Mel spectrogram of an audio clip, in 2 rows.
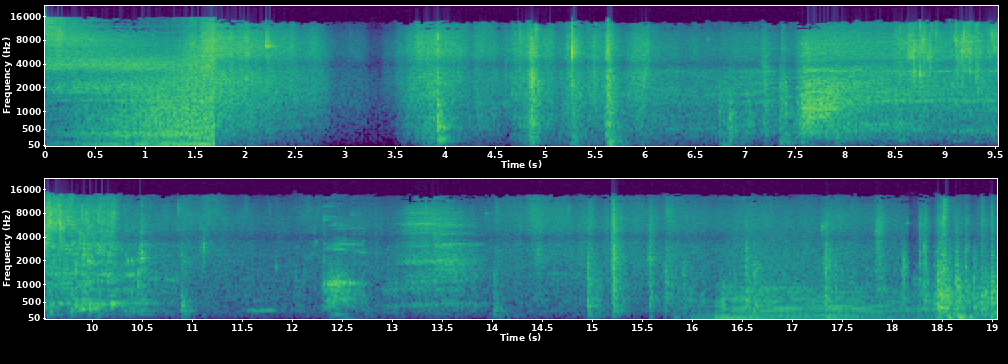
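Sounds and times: water running into sink: 8.6 - 10.5.

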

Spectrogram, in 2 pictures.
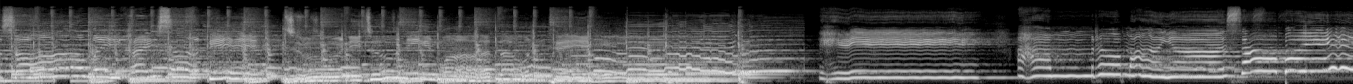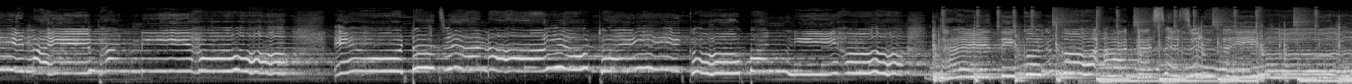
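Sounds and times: winding folk melody: 0.0 - 8.1, 22.9 - 27.0
held wavering note: 0.0 - 8.2.

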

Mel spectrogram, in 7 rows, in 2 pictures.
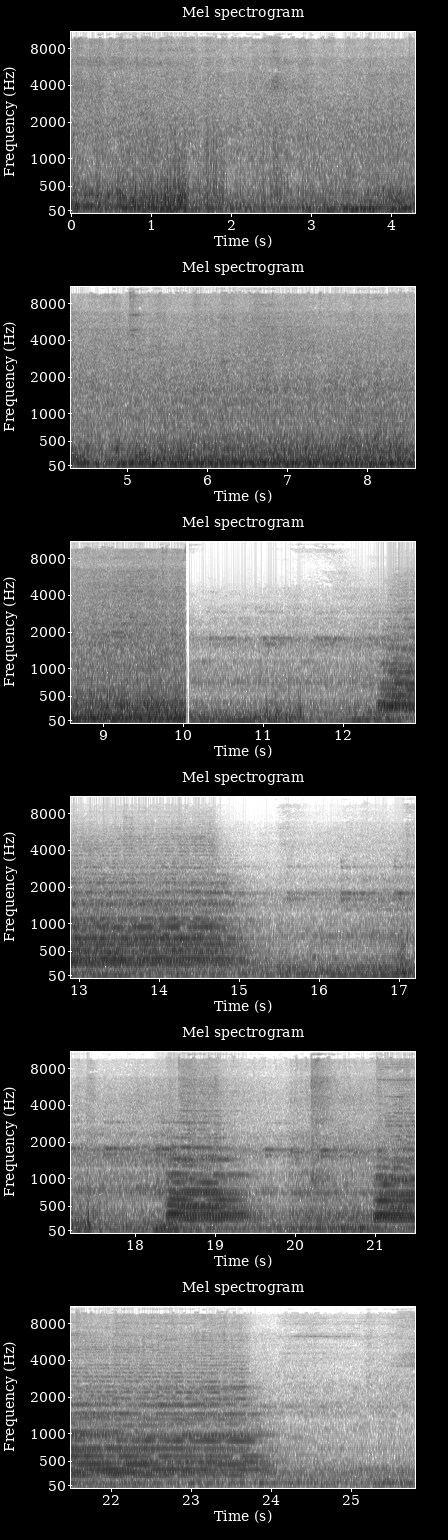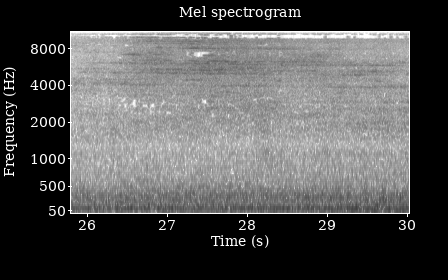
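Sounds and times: freight train rumbling past: 0.0 - 30.0
locomotive air horn blasts: 12.4 - 15.2, 18.4 - 19.6, 21.0 - 24.2.

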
